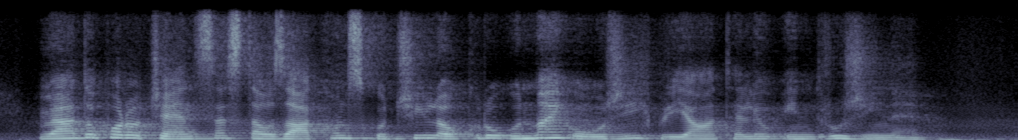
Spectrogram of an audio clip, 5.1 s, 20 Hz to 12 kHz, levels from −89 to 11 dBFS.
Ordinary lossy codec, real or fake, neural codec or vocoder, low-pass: none; fake; codec, 24 kHz, 0.9 kbps, DualCodec; 10.8 kHz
